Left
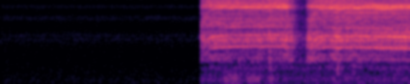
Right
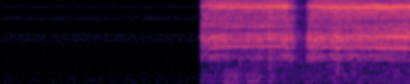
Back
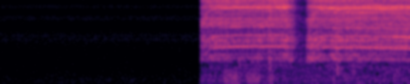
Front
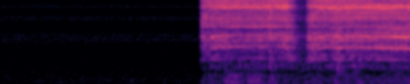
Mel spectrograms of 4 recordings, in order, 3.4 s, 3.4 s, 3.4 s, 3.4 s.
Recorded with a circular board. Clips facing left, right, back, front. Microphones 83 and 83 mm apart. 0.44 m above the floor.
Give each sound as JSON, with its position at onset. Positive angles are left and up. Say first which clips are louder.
{"t": 1.7, "sound": "a camera shutter", "louder": "even, back 4 dB", "azimuth_deg": -175, "distance_m": 0.7}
